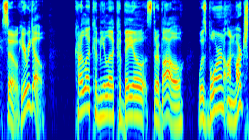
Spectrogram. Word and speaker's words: Camila Cabello: So, it's Camila Cabello, not Camila Cabello or Camila Cabello, Camila Cabello.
